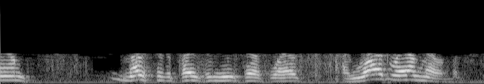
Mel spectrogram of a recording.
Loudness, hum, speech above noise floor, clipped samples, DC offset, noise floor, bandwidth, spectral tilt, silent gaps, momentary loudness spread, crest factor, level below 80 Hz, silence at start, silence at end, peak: -15 LUFS; none; 26 dB; under 0.1%; under 0.1%; -42 dBFS; 1.6 kHz; -16 dB/octave; none; 17 LU; 14 dB; -62 dBFS; 0 s; 0.25 s; -2 dBFS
